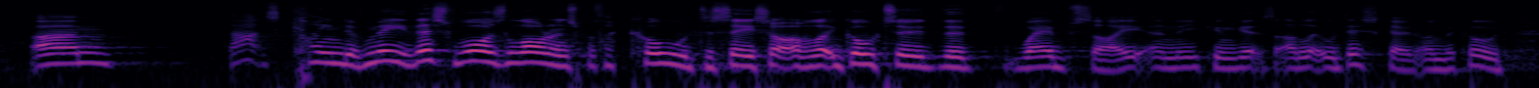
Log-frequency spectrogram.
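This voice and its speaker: Here is a man with a Scottish accent and a high pitch. His intonation is lively. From Scotland. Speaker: designer and studio founder. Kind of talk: conference talk. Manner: fast.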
